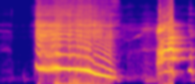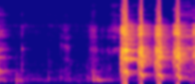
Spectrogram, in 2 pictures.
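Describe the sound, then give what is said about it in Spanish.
A person imitates an elephant's trumpet with a loud, brassy blast that slides downward in pitch, then a shorter second blast, followed by a burst of rhythmic laughter. “Y vas a imitar a. Al elefante.”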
